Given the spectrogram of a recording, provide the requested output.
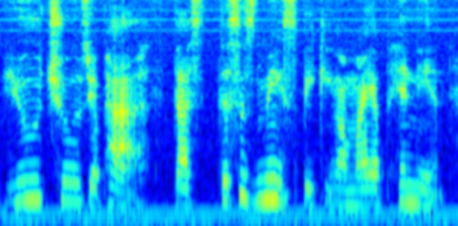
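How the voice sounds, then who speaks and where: A woman with a New York accent speaks in a very deep, low voice at a fairly slow pace. Her intonation is monotone and flat. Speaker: talk show host. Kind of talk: opinion monologue.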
